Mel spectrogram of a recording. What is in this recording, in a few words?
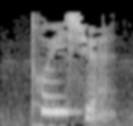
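"推选", Mandarin Chinese; chinese-flashcards; hsk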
